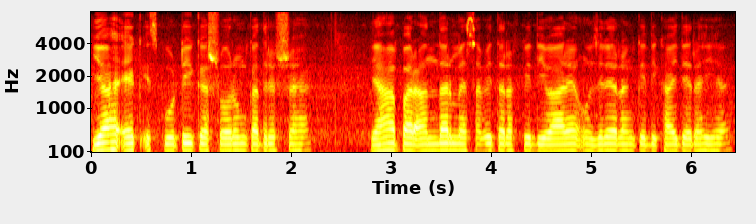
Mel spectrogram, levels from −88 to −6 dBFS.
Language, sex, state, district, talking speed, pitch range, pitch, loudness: Hindi, male, Jharkhand, Palamu, 215 wpm, 130-135 Hz, 130 Hz, -17 LUFS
